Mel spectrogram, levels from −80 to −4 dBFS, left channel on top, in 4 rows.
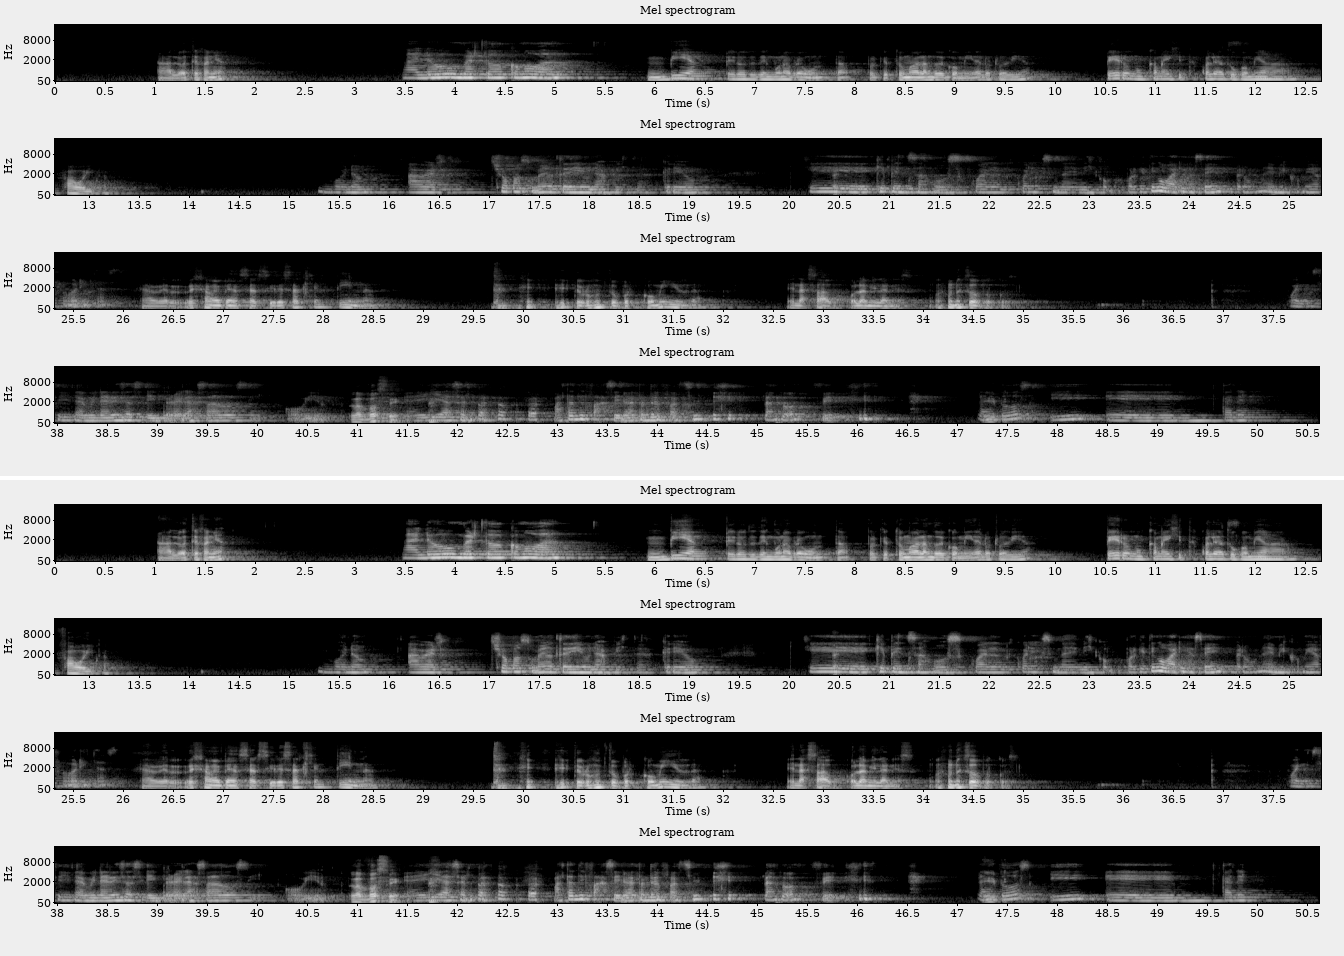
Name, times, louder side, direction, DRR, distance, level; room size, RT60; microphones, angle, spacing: voice 1, 1.0-1.7 5.9-9.8 10.5-12.5 12.7-13.2 26.2-28.6 29.7-31.8 32.6-34.9 40.9-41.8 42.2-42.9 47.2-47.4, right 2 dB, 70° right, 14 dB, 1.1 m, -28 dB
voice 2, 3.5-5.1 12.0-12.3 15.3-15.9 16.2-16.6 17.0-19.2 20.1-25.8 37.7-40.0 40.3-40.7 41.1-42.3 43.0-44.8 45.0-46.2 46.5-46.7 47.2-49.9, right 1 dB, 50° right, 6 dB, 2.5 m, -31 dB
27.0 x 25.0 x 8.4 m, 1.3 s
head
